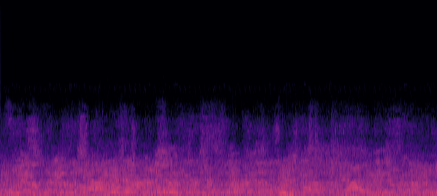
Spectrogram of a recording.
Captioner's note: audience speaking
